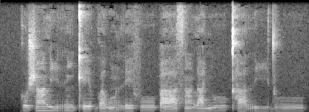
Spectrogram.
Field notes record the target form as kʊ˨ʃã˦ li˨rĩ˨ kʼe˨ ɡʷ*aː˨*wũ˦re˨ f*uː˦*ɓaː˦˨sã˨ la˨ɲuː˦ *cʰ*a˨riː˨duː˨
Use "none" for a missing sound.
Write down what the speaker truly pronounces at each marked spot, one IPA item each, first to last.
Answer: a˨, uː˦, kʰ

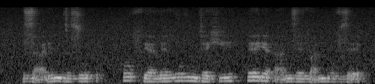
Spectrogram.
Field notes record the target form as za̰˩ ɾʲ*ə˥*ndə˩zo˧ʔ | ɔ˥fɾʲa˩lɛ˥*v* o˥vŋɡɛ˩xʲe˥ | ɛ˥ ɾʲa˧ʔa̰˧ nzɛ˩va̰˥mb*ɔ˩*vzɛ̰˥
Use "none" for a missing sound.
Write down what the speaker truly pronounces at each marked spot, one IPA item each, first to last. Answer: ə˥, v, ɔ˩

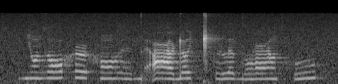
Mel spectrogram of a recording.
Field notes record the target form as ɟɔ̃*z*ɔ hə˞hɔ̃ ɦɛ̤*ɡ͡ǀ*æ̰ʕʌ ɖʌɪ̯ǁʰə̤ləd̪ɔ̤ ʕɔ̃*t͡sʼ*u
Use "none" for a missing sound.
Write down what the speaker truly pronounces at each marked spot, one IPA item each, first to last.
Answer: z, d̪, t͡sʼ

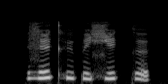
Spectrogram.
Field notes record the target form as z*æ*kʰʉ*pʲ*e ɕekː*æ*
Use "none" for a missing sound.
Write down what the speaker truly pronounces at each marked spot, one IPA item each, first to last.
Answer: ɛ, p, ə

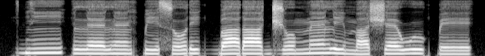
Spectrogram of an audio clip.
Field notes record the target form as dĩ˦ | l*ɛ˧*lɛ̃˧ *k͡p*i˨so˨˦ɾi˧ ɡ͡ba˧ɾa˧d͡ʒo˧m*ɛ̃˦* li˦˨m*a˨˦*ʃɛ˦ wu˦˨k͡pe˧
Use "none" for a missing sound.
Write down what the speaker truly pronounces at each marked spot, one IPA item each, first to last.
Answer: ɛ˧, k͡p, ɛ̃˦, a˨˦

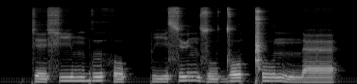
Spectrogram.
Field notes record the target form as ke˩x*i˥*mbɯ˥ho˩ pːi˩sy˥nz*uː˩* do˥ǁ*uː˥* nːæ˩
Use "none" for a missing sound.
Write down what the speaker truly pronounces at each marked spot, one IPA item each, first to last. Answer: i˥, u˩, u˥

